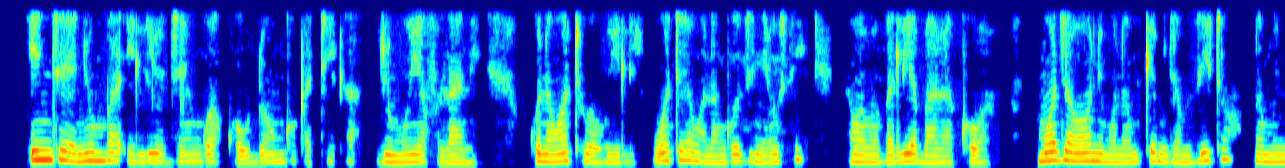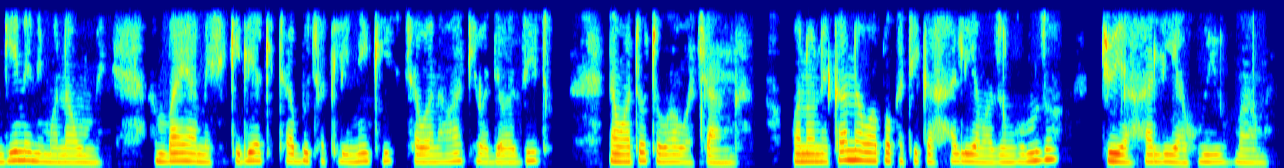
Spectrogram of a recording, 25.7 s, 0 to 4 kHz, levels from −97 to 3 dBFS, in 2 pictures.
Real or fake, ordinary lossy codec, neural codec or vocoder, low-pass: real; AAC, 32 kbps; none; 3.6 kHz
